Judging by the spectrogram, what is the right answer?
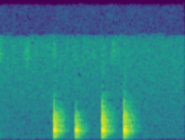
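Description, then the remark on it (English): Four quick, evenly spaced knocks on a door, each a sharp hollow rap ringing briefly, heard alone against near silence. “Who's at the door?”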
